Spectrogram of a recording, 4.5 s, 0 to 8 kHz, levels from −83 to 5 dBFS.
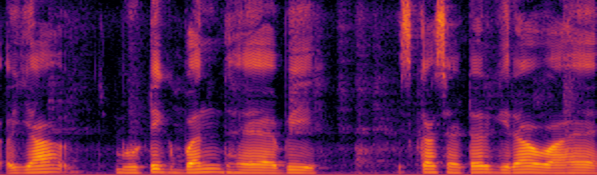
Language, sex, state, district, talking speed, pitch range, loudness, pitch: Hindi, male, Jharkhand, Ranchi, 135 wpm, 120-145 Hz, -18 LUFS, 130 Hz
